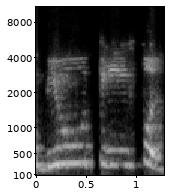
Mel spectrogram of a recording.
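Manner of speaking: Beautiful split into view, टी, फुल; beautiful with each syllable held apart; three separate syllables. Shown as a demonstration. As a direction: sound out beautiful in three slow beats. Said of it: "तीन pauses लग रहे हैं ना".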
